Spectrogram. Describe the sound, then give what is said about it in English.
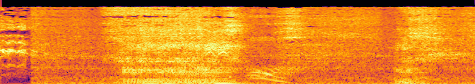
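A person snores in their sleep, a long raspy breath followed by a gliding, groaning moan, then another rough snore. The sound is loud, with no talking. “General snoring, into a sleep moan, into a sleep babble, into more snoring and moaning.”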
